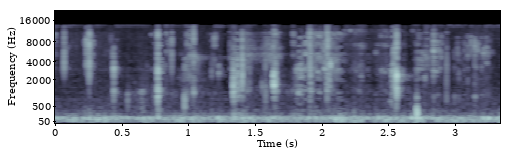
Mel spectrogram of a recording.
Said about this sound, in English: If you're listening to the audio and not watching the video of this podcast, it sucks for you. I'll try not to chew in the mic. No, you got to chew in the mic.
